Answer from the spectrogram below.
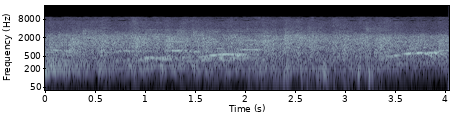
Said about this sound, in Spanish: Vamos, apláudele, apláudele, apláudele fuerte porque Él lo merece. Aleluya, aleluya.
